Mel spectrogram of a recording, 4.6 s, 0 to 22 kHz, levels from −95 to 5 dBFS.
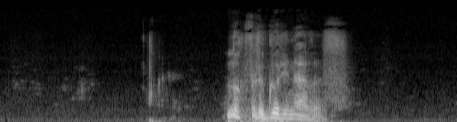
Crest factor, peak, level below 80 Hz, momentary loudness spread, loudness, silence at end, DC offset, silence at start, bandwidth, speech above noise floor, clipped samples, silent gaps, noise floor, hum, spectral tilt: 20 dB; -6 dBFS; -44 dBFS; 26 LU; -22 LUFS; 1.1 s; under 0.1%; 1.5 s; 12.5 kHz; 40 dB; under 0.1%; none; -62 dBFS; none; -7 dB/octave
